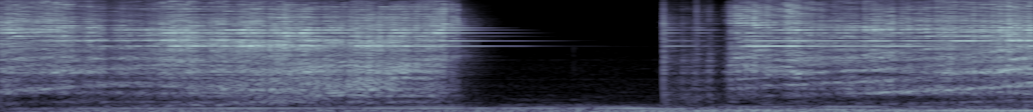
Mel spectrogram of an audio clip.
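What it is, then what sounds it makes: Steel machete blade being filed. A hand-held steel file is drawn along the edge of a long, thin, solid steel machete blade, giving a bright, harsh rasping scrape with faint high metallic ringing. Two sustained filing passes are heard, separated by a short near-silent pause with a brief light scrape before the second pass.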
